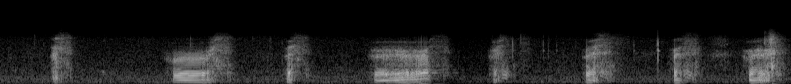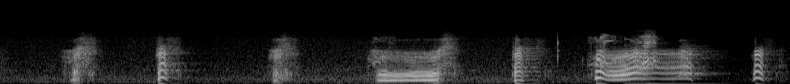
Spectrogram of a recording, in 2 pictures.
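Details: Male Norwich terrier, just woken from a nap and missing his owner, gives drawn-out tonal whines and yelps near 2, 4, 12 and 14 seconds, separated by short sharp yaps at roughly one-second intervals.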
